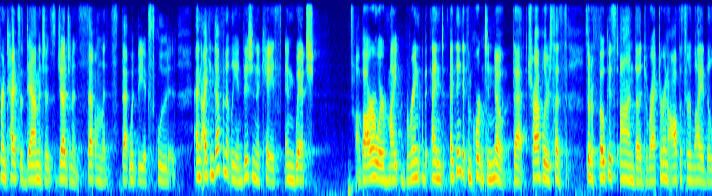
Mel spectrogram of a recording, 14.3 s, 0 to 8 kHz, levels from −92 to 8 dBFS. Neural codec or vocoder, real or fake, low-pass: codec, 16 kHz, 0.8 kbps, ZipCodec; fake; 7.2 kHz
